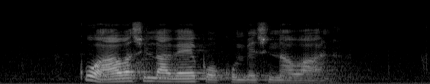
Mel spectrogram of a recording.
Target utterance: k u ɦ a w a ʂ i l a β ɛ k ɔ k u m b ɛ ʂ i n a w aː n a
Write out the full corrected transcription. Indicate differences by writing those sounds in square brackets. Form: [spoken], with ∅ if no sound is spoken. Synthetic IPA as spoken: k u ɦ a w a ʂ i l a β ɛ k ɔ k u m b ɛ ʂ i n a w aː n a

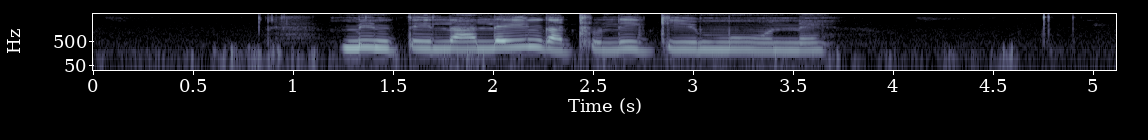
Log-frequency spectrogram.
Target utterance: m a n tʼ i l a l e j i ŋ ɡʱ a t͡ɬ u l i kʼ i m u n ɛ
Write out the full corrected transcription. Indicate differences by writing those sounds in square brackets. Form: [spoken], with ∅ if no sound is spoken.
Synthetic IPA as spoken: m [i] n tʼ i l a l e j i ŋ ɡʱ a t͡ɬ u l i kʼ i m [uː] n ɛ

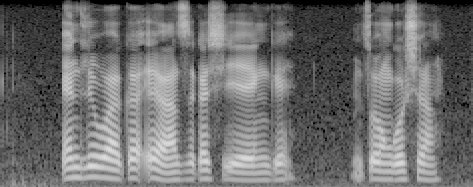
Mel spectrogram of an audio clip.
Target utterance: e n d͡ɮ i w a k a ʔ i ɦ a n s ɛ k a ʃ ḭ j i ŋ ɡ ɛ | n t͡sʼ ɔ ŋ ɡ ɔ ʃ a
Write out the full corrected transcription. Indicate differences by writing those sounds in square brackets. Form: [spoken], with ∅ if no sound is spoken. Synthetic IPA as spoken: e n d͡ɮ i w a k a ʔ [ɛ] ɦ a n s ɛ k a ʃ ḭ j [ɛ] ŋ ɡ ɛ | n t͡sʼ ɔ ŋ ɡ ɔ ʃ a

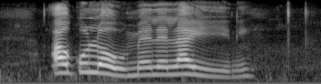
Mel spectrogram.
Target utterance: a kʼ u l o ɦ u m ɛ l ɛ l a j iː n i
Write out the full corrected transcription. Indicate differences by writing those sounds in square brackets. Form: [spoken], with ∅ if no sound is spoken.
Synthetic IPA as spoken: a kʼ u l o ɦ u m ɛ l ɛ l a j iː n i

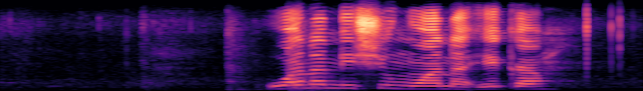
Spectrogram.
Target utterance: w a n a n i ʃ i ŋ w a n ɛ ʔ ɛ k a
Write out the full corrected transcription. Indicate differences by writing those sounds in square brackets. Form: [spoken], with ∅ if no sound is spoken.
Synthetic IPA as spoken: w a n a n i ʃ i ŋ w a n [a] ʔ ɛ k a

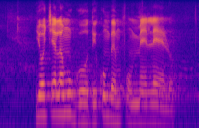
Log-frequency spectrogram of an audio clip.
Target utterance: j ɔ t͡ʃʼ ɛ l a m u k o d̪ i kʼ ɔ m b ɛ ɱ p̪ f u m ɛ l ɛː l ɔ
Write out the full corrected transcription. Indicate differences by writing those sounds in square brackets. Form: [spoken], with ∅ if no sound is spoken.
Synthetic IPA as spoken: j ɔ t͡ʃʼ ɛ l a m u [ɡ] o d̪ i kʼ [u] m b ɛ ɱ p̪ f u m ɛ l ɛː l ɔ

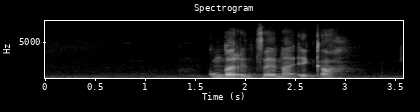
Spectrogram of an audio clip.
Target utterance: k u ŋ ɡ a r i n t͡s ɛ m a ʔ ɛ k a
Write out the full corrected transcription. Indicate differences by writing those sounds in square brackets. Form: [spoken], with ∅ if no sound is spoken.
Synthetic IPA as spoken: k u ŋ ɡ a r i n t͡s ɛ [n] a ʔ ɛ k a

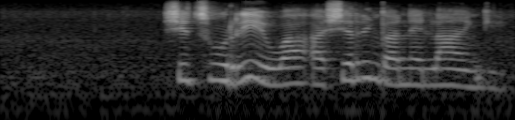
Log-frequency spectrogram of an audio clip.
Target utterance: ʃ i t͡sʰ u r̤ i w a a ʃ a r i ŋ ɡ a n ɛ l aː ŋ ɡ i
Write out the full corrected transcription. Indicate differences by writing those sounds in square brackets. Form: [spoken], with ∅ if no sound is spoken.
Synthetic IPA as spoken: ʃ i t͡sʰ u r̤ i w a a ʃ [i] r i ŋ ɡ a n ɛ l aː ŋ ɡ i

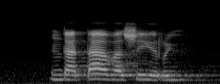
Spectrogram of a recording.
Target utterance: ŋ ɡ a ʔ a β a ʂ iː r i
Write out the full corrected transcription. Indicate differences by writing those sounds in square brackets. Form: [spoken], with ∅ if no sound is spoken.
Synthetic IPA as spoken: ŋ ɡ a [t] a β a ʂ iː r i

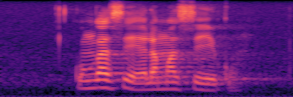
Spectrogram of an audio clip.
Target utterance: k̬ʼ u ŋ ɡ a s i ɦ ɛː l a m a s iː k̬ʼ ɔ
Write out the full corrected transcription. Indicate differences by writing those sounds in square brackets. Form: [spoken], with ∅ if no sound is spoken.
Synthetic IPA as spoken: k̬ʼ u ŋ ɡ a s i ɦ [ɛ] l a m a s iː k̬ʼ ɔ

